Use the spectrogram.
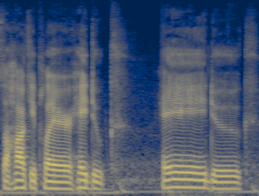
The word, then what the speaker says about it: Hajduk: That's how we pronounce the hockey player Hajduk. Hajduk.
